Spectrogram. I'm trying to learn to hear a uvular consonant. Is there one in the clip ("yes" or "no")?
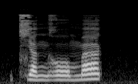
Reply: no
